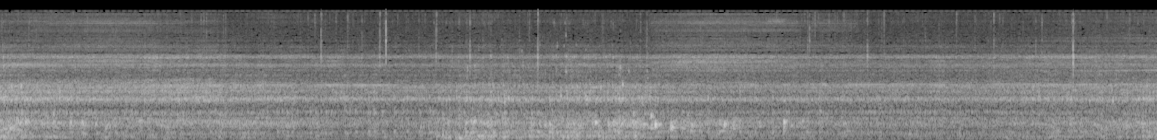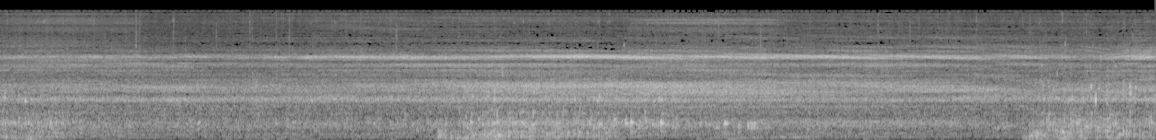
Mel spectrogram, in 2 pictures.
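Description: Underwater scuba breathing: bubbles from a diver's regulator exhaust gurgle in a swell every six or seven seconds with each breath, over a steady underwater hum.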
